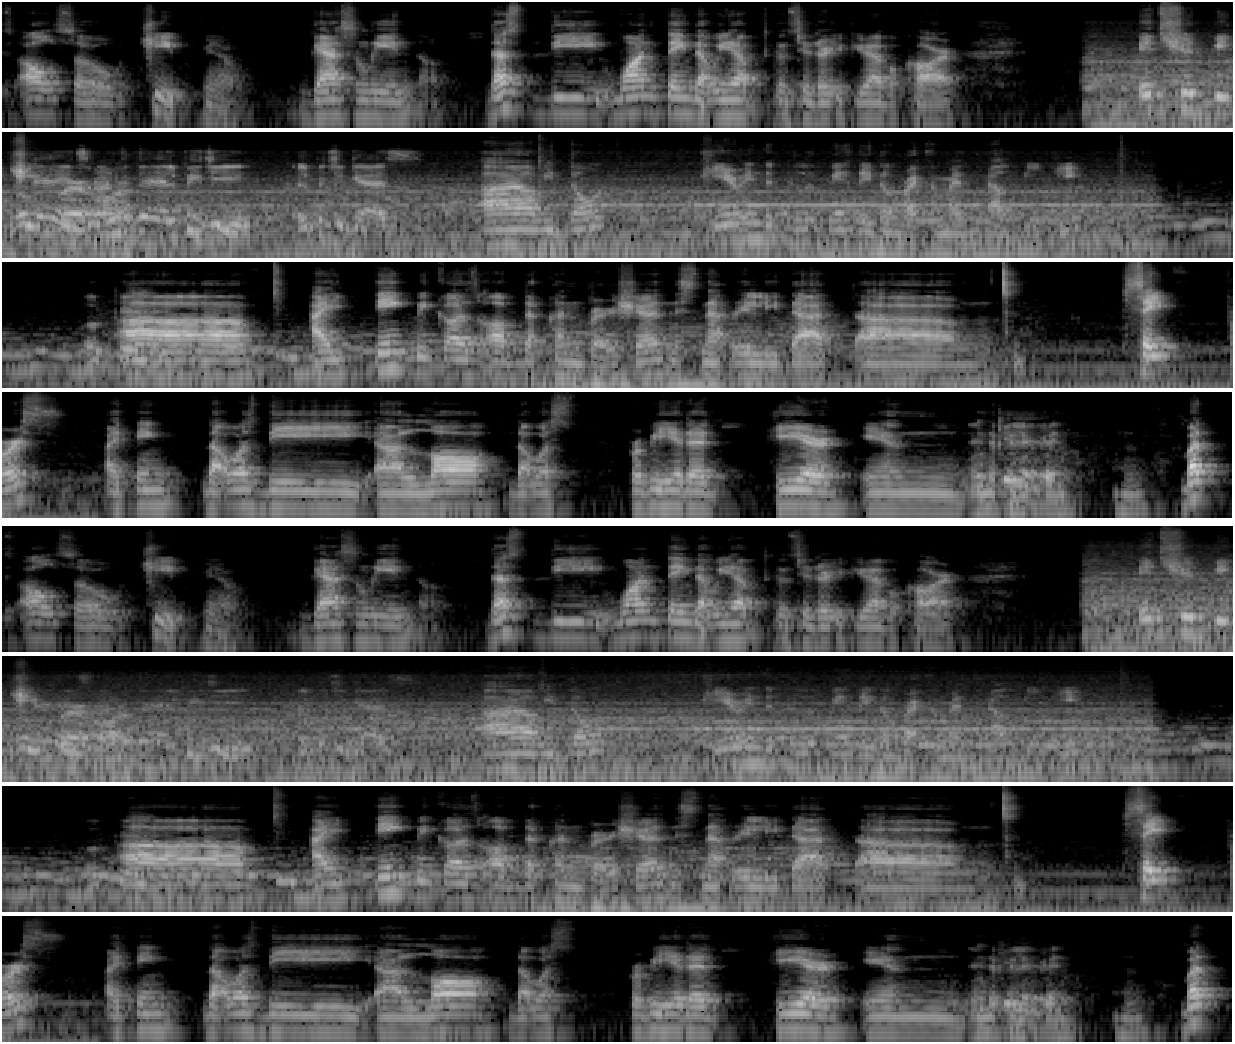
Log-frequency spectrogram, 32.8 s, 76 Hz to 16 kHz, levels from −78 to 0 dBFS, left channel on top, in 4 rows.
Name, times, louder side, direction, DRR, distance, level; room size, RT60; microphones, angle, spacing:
voice 1, 0.0-1.5 2.1-2.7 3.3-6.3 6.6-6.7 7.6-9.1 11.4-12.2 12.9-15.4 17.2-18.1 18.5-23.1 23.9-24.2 24.6-25.0 25.3-28.4 28.8-29.4 29.8-31.7 32.1-32.2 32.5-32.6, left 3 dB, 20° left, 0.3 m, -28 dB
sound 1, 7.2-15.9, equal, 50° right, 0.9 m, -36 dB
Motor vehicle (road) / Engine starting / Idling, 7.4-15.2 15.4-25.2, left 1 dB, 50° left, 0.7 m, -43 dB
voice 2, 8.3-11.1 16.9-17.6 31.1-31.8, left 7 dB, 90° left, 0.4 m, -33 dB
sound 2, 10.1-22.6, right 1 dB, 80° right, 1.4 m, -42 dB
3.8 x 2.3 x 3.0 m
head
